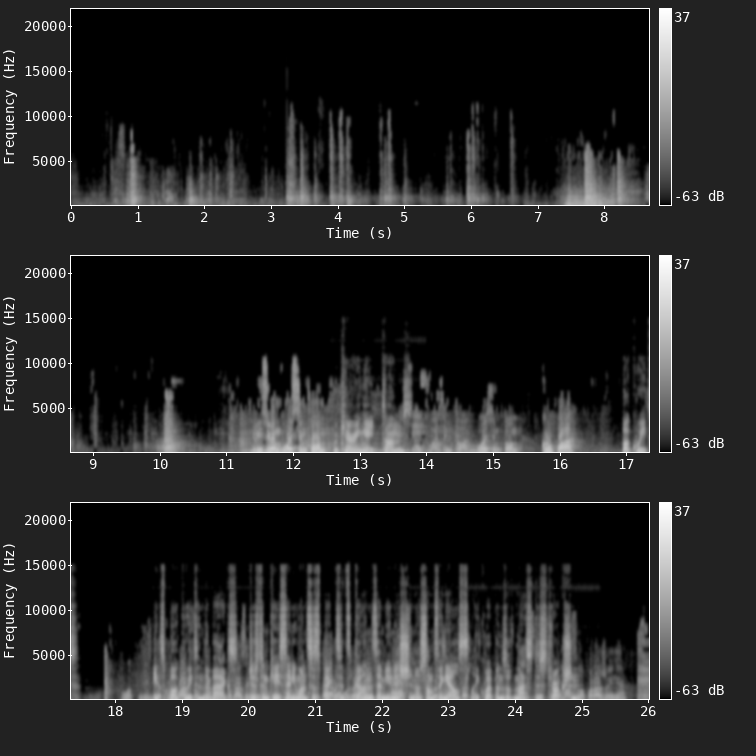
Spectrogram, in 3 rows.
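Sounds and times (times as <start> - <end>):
person speaking: 11.2 - 14.7, 17.0 - 17.5, 18.2 - 25.1.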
